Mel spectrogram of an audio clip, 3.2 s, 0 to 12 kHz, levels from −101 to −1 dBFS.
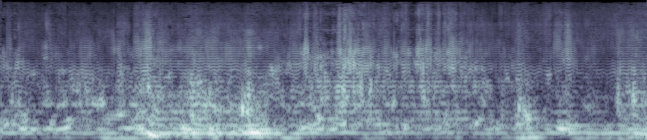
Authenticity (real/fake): fake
